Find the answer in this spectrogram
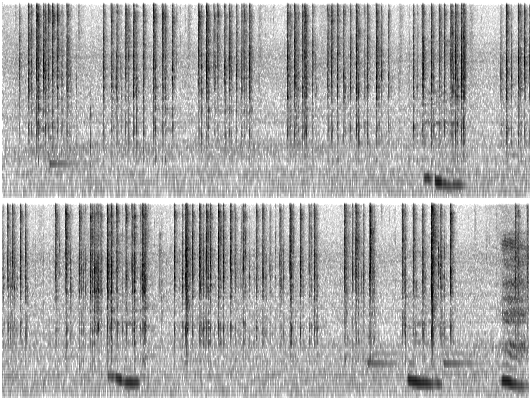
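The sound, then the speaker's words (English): Notes are typed on an office computer keyboard in quick bursts of light key clicks separated by short pauses throughout. “I got a few notes to type up anyway.”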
